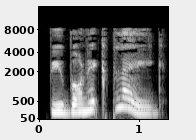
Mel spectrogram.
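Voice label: "bubonic plague", British English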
